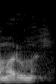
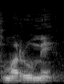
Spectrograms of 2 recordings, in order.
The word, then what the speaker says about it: Mwaruma: Maybe before the Majority Leader, Chair, my name has been mispronounced. it is Senator Mwaruma and the Committee of Education who went to Kericho. Senator Mwaruma, not Mwarume. Yes, Senator Mwaruma, for avoidance of doubt.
